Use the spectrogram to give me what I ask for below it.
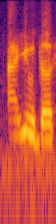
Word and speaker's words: Ayuto: Ayuto, sí, es fácil, es italiano el apellido, así que Sí, está bien pronunciado.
